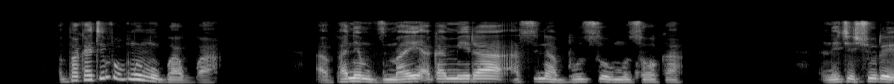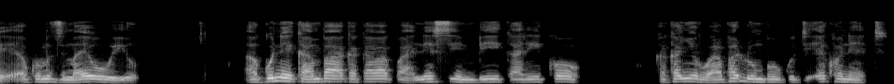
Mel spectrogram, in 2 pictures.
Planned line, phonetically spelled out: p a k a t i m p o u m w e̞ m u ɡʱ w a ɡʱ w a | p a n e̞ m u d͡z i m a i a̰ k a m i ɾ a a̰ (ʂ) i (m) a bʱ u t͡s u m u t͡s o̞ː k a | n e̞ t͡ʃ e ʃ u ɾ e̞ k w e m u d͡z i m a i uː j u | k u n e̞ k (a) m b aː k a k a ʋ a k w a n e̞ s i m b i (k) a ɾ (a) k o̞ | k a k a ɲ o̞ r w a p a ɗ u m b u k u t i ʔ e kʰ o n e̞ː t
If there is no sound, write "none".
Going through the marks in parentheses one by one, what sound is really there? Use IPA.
s, n, a, k, i

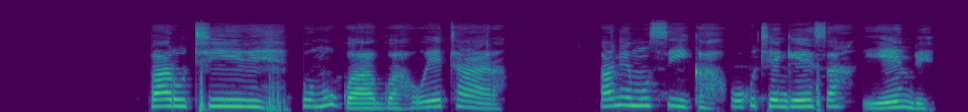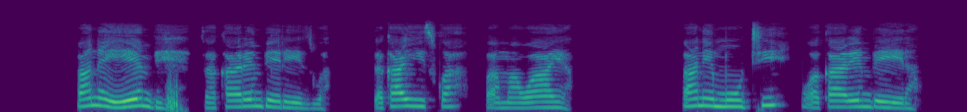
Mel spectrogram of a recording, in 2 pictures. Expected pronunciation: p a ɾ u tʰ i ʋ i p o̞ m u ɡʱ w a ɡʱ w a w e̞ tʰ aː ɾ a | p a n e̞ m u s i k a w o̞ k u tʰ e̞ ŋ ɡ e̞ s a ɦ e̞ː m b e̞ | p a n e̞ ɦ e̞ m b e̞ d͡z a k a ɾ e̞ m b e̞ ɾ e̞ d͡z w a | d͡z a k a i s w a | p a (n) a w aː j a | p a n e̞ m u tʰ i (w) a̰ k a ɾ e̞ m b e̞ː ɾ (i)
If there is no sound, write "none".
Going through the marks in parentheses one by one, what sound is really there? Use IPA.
m, w, a

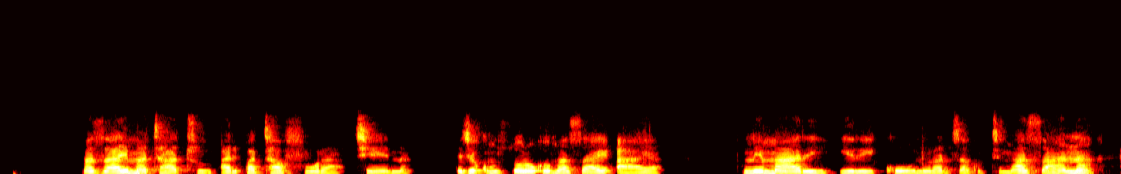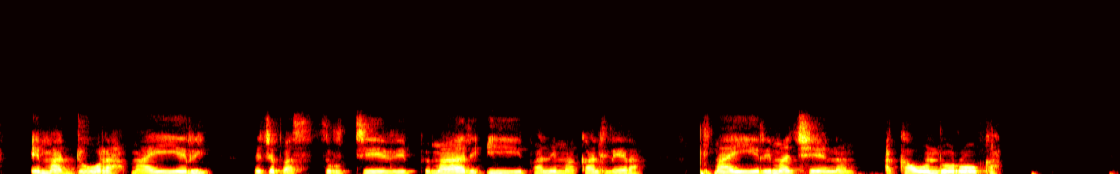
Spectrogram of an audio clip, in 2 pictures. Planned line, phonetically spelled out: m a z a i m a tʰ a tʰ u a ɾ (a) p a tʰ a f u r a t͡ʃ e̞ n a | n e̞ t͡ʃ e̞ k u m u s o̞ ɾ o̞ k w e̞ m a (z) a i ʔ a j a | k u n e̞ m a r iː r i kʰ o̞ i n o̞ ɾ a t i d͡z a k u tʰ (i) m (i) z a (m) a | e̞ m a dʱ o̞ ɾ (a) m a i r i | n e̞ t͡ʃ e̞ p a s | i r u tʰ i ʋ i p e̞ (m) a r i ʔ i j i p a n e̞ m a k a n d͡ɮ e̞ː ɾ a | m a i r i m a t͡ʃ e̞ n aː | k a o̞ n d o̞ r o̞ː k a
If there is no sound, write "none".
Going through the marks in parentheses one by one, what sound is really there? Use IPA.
i, z, i, a, n, a, m

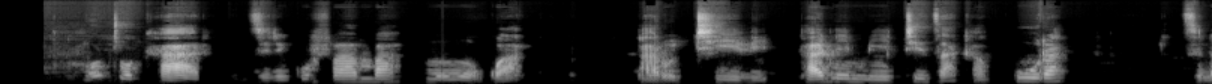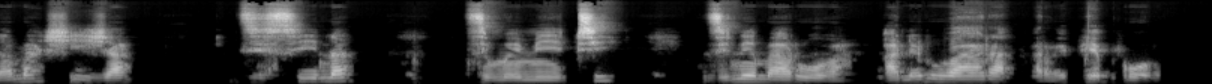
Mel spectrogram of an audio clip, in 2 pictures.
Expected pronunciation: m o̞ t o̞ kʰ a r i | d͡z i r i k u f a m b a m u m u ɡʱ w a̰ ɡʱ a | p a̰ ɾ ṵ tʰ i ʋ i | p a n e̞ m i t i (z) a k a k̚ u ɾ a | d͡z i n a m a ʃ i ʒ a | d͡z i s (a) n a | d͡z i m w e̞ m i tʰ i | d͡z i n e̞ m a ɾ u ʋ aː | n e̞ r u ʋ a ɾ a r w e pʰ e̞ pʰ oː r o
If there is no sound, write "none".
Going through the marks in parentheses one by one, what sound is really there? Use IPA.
d͡z, i

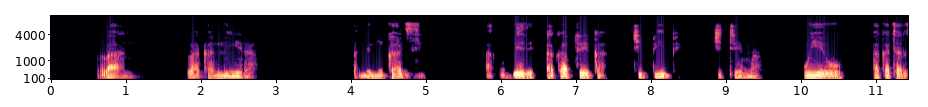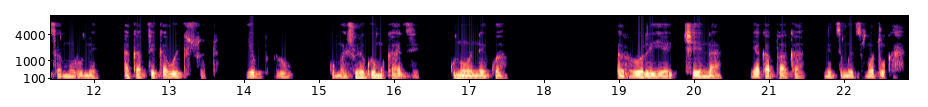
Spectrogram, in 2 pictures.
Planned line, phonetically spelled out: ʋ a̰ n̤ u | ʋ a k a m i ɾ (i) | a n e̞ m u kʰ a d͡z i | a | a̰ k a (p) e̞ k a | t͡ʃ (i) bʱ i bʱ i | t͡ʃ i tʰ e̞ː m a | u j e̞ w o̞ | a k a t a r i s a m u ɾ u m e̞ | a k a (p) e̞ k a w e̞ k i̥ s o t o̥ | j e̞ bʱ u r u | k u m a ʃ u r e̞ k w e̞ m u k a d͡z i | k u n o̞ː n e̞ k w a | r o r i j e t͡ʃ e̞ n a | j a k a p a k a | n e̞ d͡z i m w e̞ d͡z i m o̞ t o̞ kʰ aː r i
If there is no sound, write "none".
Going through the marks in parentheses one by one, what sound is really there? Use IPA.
a, p͡f, i, p͡f

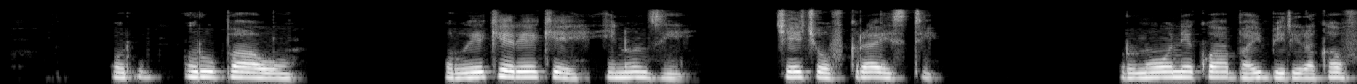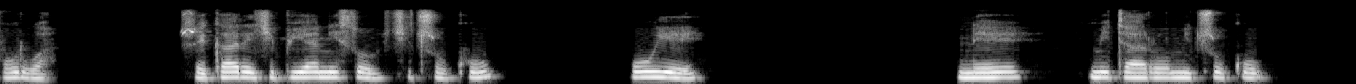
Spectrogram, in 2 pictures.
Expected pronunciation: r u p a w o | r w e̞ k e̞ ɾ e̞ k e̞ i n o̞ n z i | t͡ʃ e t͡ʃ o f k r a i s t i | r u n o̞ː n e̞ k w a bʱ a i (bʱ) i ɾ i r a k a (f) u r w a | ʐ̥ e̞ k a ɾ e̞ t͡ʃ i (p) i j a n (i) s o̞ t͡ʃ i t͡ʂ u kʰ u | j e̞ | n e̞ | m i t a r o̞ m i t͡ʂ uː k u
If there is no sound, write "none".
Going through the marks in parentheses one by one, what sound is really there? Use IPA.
bʱ, v, p, i

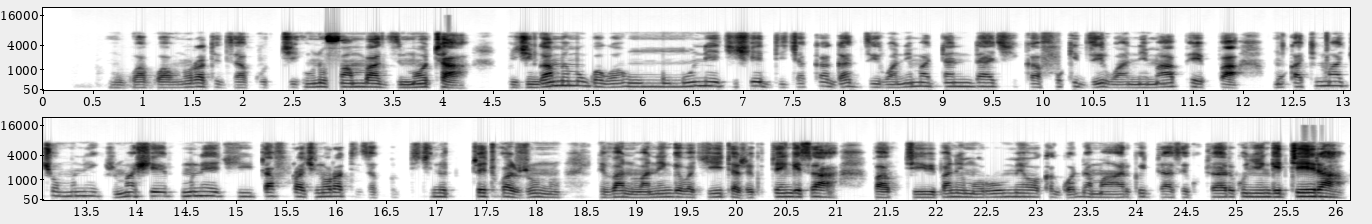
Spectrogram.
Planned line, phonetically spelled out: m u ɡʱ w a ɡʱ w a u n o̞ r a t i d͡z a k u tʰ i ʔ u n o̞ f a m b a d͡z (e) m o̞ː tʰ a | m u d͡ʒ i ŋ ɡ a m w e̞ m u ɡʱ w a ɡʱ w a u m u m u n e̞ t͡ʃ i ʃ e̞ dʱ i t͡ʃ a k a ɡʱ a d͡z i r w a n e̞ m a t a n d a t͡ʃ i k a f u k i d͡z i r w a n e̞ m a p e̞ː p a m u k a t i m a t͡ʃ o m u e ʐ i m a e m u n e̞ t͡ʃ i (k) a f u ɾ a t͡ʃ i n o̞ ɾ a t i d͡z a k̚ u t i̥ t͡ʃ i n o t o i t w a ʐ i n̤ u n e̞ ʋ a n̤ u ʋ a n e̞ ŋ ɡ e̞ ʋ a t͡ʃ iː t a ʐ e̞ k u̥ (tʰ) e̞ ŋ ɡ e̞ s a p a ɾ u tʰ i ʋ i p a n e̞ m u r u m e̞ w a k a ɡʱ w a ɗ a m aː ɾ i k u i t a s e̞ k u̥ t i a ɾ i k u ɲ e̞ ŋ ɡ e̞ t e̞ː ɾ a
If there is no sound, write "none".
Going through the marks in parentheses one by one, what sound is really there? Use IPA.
i, t, t

